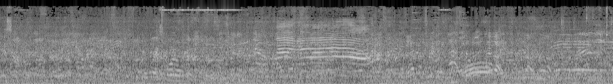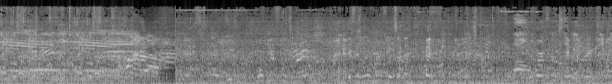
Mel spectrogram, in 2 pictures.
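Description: A lively crowd chatters loudly outdoors all around.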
